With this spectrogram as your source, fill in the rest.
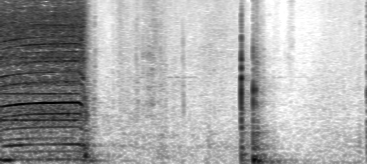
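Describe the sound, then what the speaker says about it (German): Cordless drill driving small screws into a wooden canvas stretcher frame, with a close, loud buzzing whir that cuts off sharply, followed by a couple of brief taps and clunks. "schrauben unsere Schräubchen erstmal nur vorsichtig an"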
